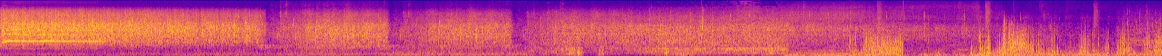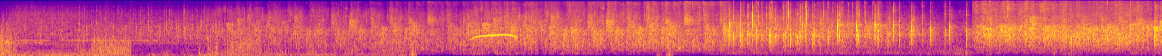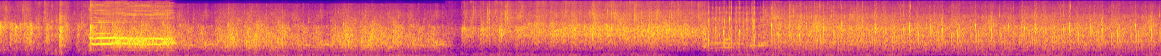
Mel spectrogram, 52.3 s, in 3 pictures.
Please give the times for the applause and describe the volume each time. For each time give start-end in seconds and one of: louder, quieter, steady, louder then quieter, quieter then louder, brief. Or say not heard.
0.0-52.2 quieter then louder.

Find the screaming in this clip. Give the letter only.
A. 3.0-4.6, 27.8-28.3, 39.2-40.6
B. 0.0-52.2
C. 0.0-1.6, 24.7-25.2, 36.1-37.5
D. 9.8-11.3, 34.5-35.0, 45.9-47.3
C.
